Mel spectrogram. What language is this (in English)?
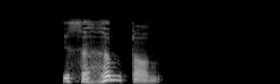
Kabyle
